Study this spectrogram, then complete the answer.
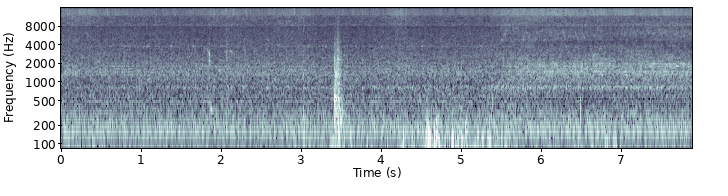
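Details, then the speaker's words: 2005 Ford Crown Victoria police V8 after replacing the shorted cylinder 4 ignition coil and plug that blew fuse 9 and killed all coils (codes P0351-P0358): even, steady idle with smooth low hum, no misses, running normally. "dude my car's running good you guys you hear it we're just gonna only rev it up real quick"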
